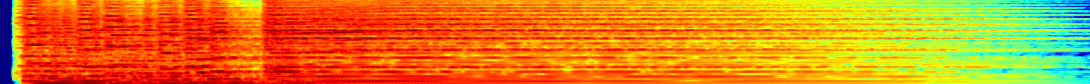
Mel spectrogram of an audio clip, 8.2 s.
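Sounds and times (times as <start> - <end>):
orchestral stage complete game jingle: 0.1 - 7.4.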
